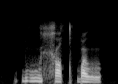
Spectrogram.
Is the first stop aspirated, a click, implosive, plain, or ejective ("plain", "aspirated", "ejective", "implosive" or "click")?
implosive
